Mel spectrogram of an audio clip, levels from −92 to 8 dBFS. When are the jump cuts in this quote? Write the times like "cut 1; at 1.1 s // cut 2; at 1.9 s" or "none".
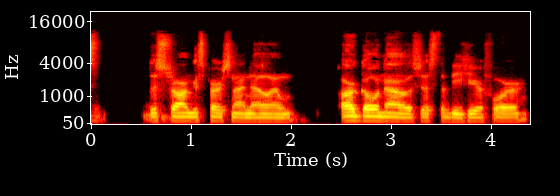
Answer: none

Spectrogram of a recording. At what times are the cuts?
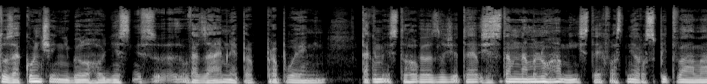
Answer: none

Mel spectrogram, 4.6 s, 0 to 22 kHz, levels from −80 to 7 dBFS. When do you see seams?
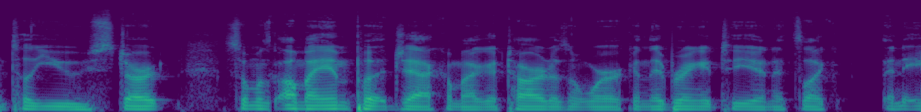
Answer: cut 1; at 1.3 s

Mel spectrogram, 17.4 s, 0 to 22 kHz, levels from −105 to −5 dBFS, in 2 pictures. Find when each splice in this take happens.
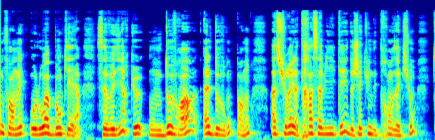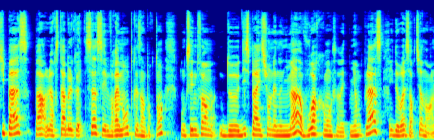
cut 1; at 16.5 s

